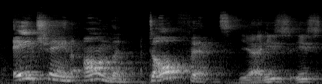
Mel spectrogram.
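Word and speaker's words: Achane: Our favorite player from last week, and now I actually know how to pronounce his name, A-Chain on the Dolphins.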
